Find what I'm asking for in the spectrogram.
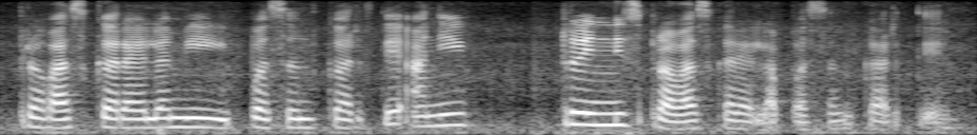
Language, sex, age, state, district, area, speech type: Marathi, female, 45-60, Maharashtra, Yavatmal, urban, spontaneous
